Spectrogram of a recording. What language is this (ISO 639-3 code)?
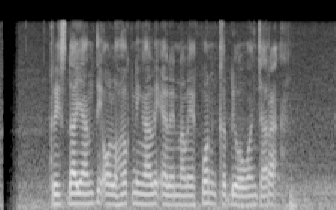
sun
